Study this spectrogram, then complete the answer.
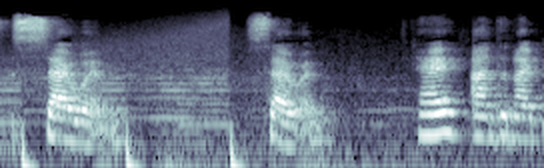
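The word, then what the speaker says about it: Samhain: the way it's spelled I understand why you guys pronounce it Sam Hayne but it's sewing SE okay and the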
